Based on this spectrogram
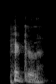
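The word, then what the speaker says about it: Piker: pick up that name that's his name Hassan picker picker and if you're a radio listener you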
